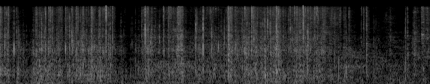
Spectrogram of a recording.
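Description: Plastic bag crinkling while a Revell Haunebu II model kit is unboxed, a steady close-up rustle and crackle running continuously with no talk.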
